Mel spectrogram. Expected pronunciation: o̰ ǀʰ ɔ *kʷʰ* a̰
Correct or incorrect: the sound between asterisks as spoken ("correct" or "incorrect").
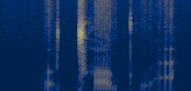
correct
